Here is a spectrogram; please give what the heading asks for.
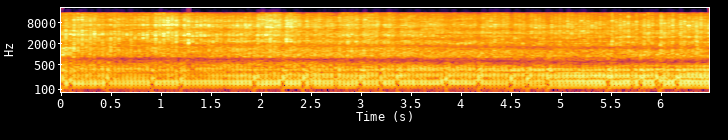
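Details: Riding mower with its engine cleaned of water and given new oil, started via a jumped solenoid on choke: loud, raw, blatting idle with regular pulses about two a second and harsh crackle. The loose muffler leaks exhaust and backfires.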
